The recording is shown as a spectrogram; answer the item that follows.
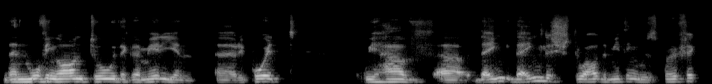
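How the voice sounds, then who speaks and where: A man's voice: medium pitch, normal speed, warm tone. A man from Egypt, not an English speaker, giving a meeting report on a video call with many fillers and restarts. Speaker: aha counter and grammarian. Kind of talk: online club meeting report.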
